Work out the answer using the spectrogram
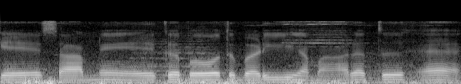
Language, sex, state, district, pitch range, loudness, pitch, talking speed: Hindi, male, Delhi, New Delhi, 100-110 Hz, -16 LUFS, 105 Hz, 90 wpm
